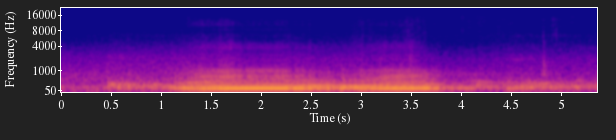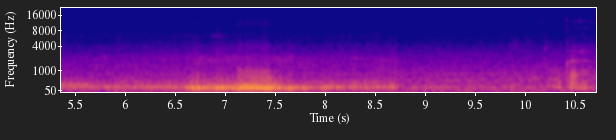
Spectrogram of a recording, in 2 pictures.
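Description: Two deep, drawn-out moans from a right whale, each lasting a couple of seconds with a slightly wavering pitch. A low background rumble fills the gaps between the calls.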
